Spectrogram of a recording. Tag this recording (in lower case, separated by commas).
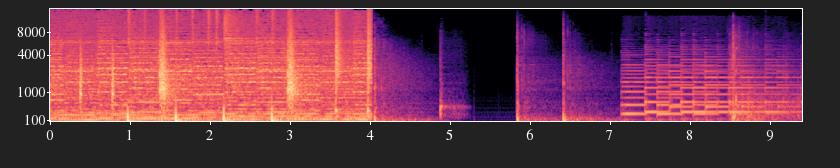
music, basketball bounce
